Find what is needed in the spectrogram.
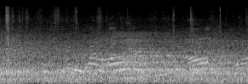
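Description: Indistinct, overlapping voices of spectators and coaches calling out in a large, echoing sports hall, with a few faint short clicks.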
